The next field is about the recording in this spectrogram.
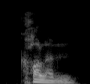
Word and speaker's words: Colm: Is it Colm? – Colm. Yeah, probably. – But I used to pronounce it Colm. – Colm. – Colm. – Colm. – You know, like calm. – As in the feeling. Word calm.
